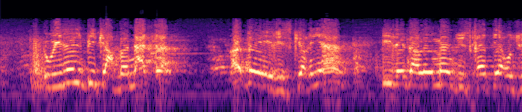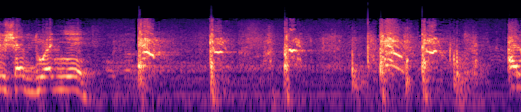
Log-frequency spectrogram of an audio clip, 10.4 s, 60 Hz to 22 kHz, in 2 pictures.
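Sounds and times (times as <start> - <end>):
speech: 0.4 - 6.2
person coughing: 6.6 - 9.9.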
